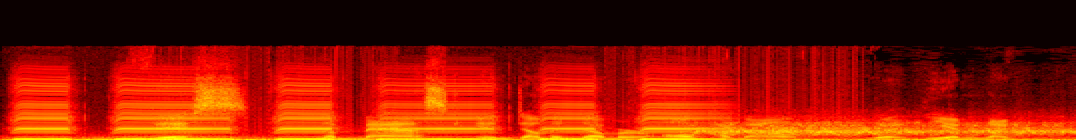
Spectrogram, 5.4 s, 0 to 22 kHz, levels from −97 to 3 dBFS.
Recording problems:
alarms or sirens; very loud; throughout; 4 dB above the speech
wind noise on the microphone; occasional gusts; 15 dB below the speech
crackling; faint; from 1 to 2 s and from 3 to 4.5 s; 20 dB below the speech

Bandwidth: 14.5 kHz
